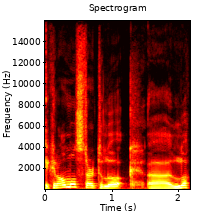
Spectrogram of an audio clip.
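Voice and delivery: look stressed hard, pitched high. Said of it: "and I stress the word look".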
